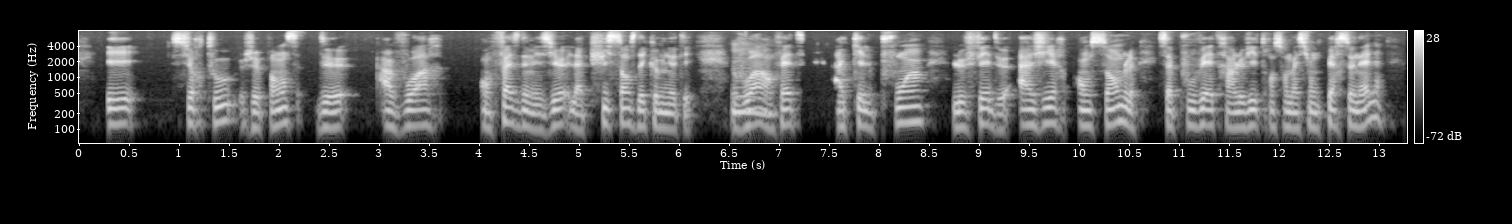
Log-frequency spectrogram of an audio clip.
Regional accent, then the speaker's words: Lille, Hauts-de-France, France; moi, j'ai grandi à Lille. Je commence toujours par ça parce que j'en suis plutôt fier.

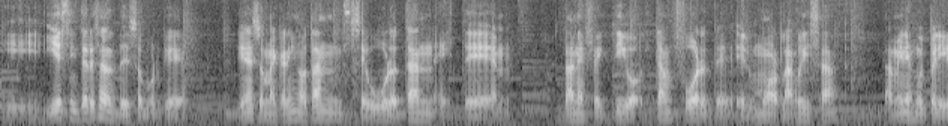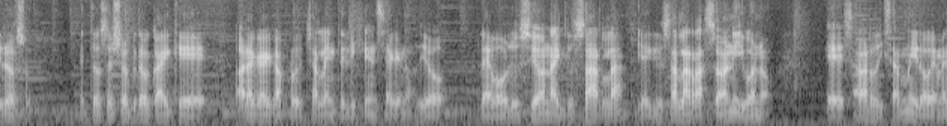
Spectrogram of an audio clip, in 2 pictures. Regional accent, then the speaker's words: Argentina; nosotros somos argentinos, pero puede ofender a alguien tranquilamente.

